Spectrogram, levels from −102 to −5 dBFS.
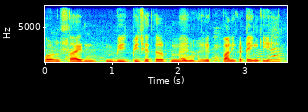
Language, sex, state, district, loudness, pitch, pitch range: Hindi, male, Arunachal Pradesh, Lower Dibang Valley, -20 LUFS, 130 Hz, 125-130 Hz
